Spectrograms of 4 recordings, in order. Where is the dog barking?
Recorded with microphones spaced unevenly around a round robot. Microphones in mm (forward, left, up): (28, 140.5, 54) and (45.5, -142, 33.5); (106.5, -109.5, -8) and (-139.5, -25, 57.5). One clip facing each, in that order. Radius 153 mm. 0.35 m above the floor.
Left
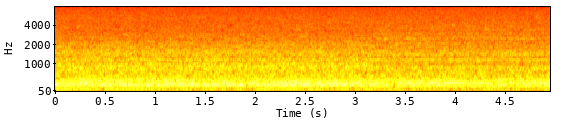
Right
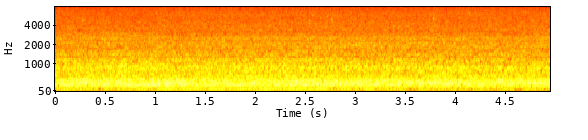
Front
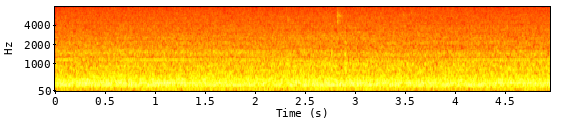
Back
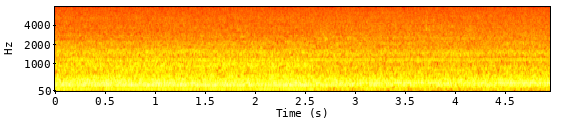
I don't hear a dog barking.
